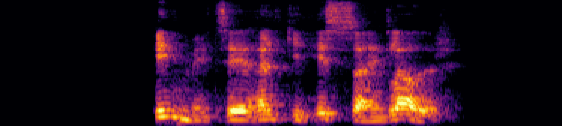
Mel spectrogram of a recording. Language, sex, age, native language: Icelandic, male, 11, English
